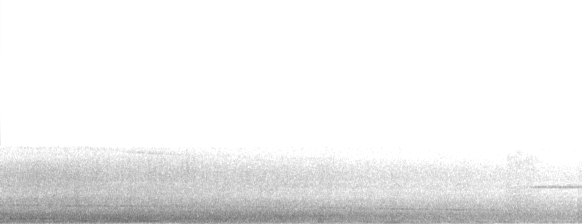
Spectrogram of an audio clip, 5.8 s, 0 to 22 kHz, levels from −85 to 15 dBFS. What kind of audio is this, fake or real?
real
